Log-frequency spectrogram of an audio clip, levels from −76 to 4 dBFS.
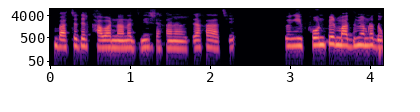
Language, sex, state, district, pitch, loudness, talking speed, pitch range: Bengali, female, West Bengal, Jalpaiguri, 200 Hz, -20 LUFS, 230 wpm, 190-235 Hz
